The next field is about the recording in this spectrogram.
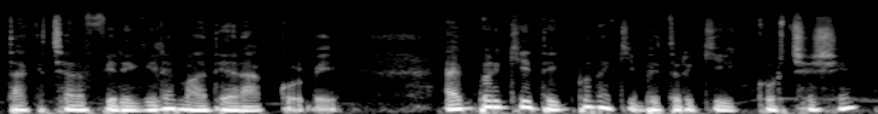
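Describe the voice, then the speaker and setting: A cowardly young man played by a male narrator mutters and dithers, trying to sound brave. His voice is rather low, very dark and husky, in a spooky storytelling style. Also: lively intonation, quick pace. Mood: nervous dithering. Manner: muttering, hesitant.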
